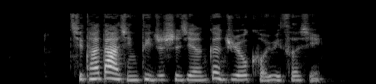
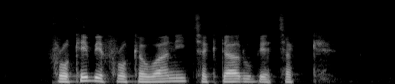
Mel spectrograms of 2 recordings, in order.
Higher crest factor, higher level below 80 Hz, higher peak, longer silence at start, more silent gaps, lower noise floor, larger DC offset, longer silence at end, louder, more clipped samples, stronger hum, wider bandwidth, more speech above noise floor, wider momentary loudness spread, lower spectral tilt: first, 24 dB vs 18 dB; second, -68 dBFS vs -60 dBFS; first, -2 dBFS vs -8 dBFS; first, 0.7 s vs 0.55 s; neither; second, -65 dBFS vs -71 dBFS; neither; second, 0.55 s vs 0.7 s; about the same, -22 LUFS vs -24 LUFS; neither; neither; about the same, 11.5 kHz vs 11 kHz; second, 42 dB vs 47 dB; about the same, 17 LU vs 18 LU; second, -3 dB/octave vs -8.5 dB/octave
